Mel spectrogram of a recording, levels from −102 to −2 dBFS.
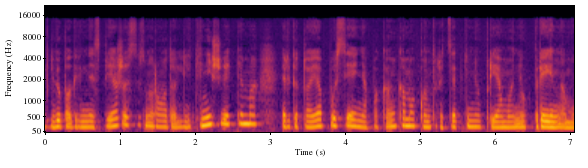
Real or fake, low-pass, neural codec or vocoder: fake; 14.4 kHz; autoencoder, 48 kHz, 32 numbers a frame, DAC-VAE, trained on Japanese speech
